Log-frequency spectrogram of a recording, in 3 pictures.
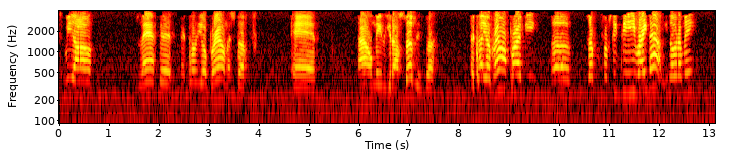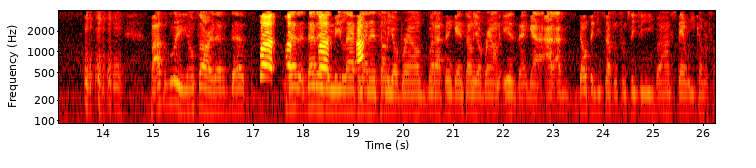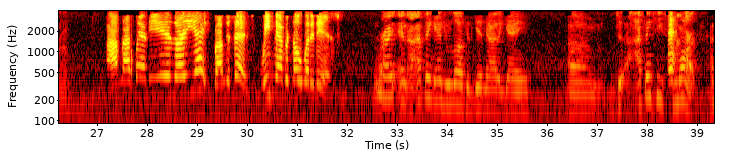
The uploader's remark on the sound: Please excuse the audio.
